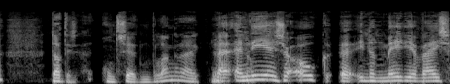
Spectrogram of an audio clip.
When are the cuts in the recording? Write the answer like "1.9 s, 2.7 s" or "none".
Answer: 2.0 s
